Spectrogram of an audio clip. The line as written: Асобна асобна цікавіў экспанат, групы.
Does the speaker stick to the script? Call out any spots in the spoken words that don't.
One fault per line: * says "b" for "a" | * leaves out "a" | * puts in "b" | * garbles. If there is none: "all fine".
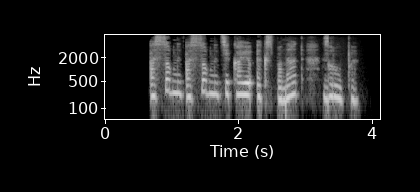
all fine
